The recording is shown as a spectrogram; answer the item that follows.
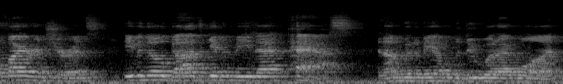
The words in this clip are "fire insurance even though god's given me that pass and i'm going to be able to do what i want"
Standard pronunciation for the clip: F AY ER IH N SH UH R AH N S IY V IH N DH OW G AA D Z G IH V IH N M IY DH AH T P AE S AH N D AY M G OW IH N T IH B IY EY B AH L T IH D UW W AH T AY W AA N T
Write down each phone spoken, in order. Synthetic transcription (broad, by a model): F AY ER IH N SH UH R AH N S IY V IH N DH OW G AA D Z G IH V IH N M IY DH AH T P AE S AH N AY M G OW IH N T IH B IY EY B L T IH D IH W AH T AY W AA N T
